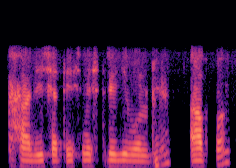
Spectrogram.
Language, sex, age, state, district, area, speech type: Hindi, male, 18-30, Rajasthan, Karauli, rural, conversation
